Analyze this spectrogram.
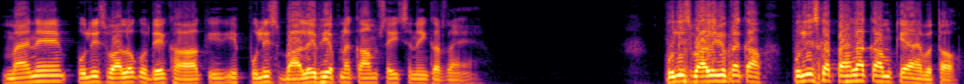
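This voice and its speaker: A man's voice: mid-range voice, dry recording. A man as spiritual teacher giving a conversational scripture discourse, often asking listeners rhetorical questions and telling informal stories. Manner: informal, storytelling asides.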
